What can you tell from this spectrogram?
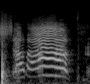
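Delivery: loud laughing shout; laughing shut up. Real, not acted. GM telling a teasing player to shut up, laughing loudly. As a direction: laugh it at your friend. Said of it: "ignore that you love all people".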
